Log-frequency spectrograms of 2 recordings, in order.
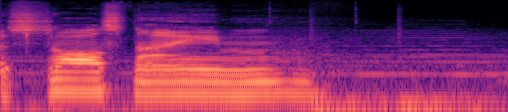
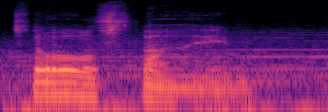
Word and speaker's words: Solstheim: Solstheim. Although I bet the H is silent. Matter of fact, I'm quite sure it should be. According to the accent that that guy had, they don't pronounce the H's.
